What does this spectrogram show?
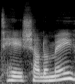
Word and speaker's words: Chalamet: way um the actor timothe charlomei who plays paula tradies or timothy chalamet i've heard it pronounced both ways he is also in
